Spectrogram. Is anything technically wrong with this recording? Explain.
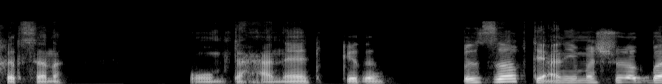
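Yes. The speech has a wrong sample rate fault that runs through the whole clip. The samples are being played back slower than they were captured, with no rate conversion, so everything runs at about 0.67 times normal speed and pitch falls by about 7.0 semitones. That ratio fits audio recorded at 24 kHz but played at 16 kHz. The voice sounds low, heavy and drawn out, with every syllable stretched.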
